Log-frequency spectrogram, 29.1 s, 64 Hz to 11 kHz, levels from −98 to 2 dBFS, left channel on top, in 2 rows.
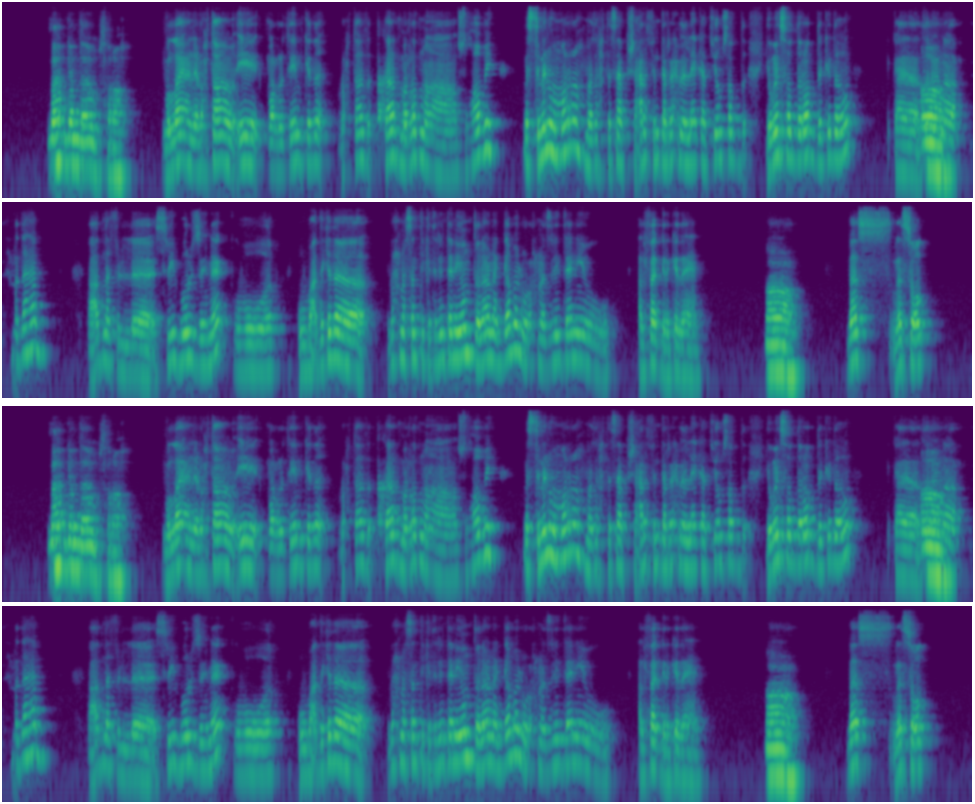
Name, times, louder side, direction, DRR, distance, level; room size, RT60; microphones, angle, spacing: voice 1, 0.7-1.8 5.6-5.7 13.8-14.2 26.0-26.5, left 1 dB, 10° left, 1.7 m, -26 dB
voice 2, 2.4-7.4 7.8-12.8 13.4-14.3 14.7-15.2 15.9-18.8 19.0-20.0 20.4-23.7 24.1-25.0 27.2-28.4, left 2 dB, 30° left, 0.8 m, -32 dB
13.5 x 4.6 x 3.2 m
head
